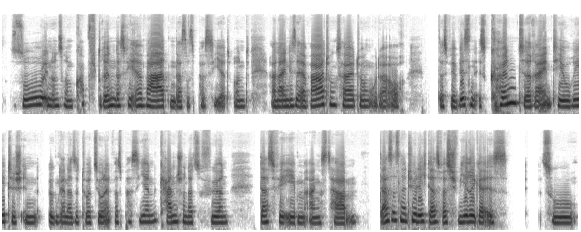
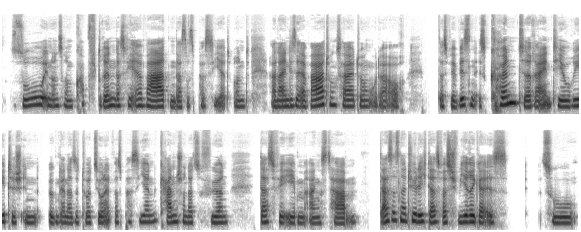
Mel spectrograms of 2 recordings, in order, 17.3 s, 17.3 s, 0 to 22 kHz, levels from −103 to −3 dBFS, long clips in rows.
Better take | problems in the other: second | distortion; slight; 10 dB below the speech

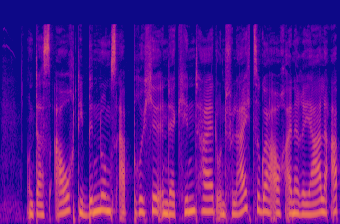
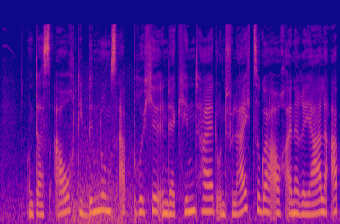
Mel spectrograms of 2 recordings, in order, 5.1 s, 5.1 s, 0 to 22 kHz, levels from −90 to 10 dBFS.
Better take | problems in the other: first | wind noise on the microphone; occasional gusts; 20 dB below the speech

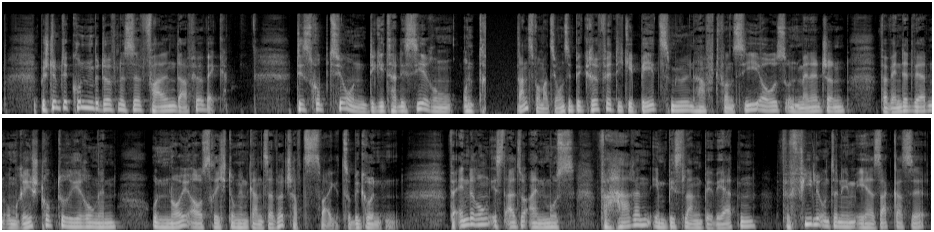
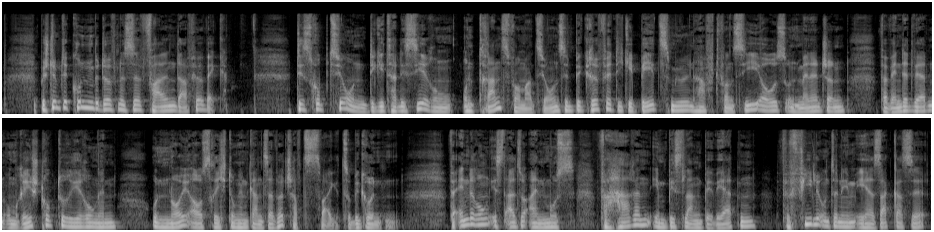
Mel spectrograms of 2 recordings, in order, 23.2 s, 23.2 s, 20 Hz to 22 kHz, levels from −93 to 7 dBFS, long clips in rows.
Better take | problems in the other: second | audio freezing; at 6 s

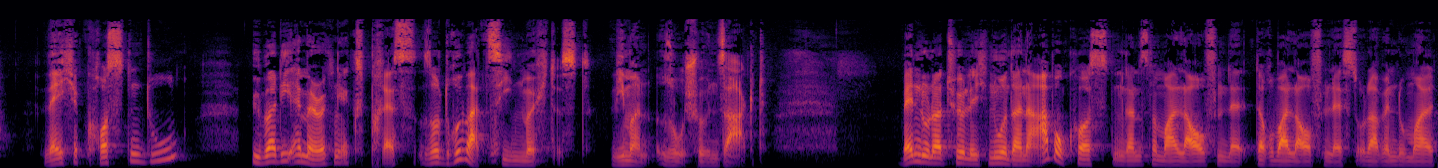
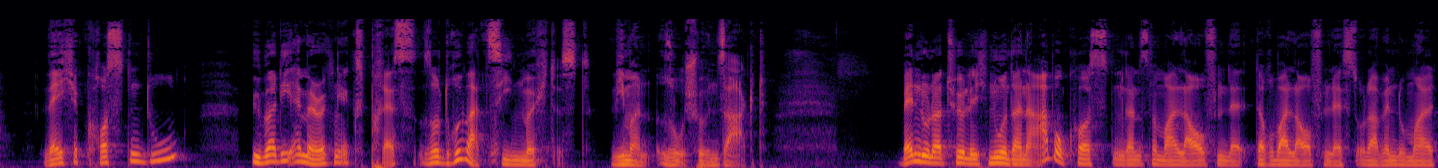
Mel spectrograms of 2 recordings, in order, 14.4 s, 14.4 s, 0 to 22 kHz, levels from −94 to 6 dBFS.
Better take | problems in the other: second | thin; very; fading below 800 Hz

